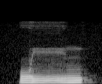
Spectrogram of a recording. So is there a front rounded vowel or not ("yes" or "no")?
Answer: yes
